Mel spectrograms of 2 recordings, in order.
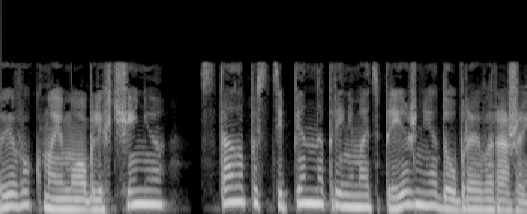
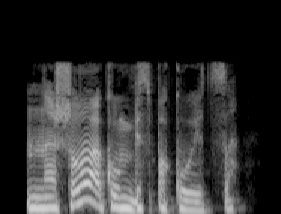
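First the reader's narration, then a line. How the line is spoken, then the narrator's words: Exasperated snort. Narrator (Russian): не выдержав, фыркнул Савелий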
